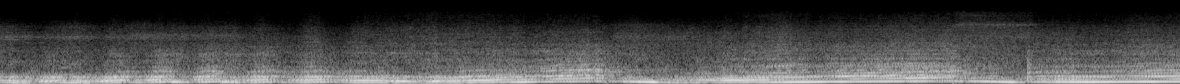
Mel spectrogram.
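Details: Acura RSX with a boost problem on the dyno, mixture rich around 11.0 AFR; boost and wastegate duty are raised and the climbing turbo whistle under boost suddenly breaks off and falls away as the turbocharger fails.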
